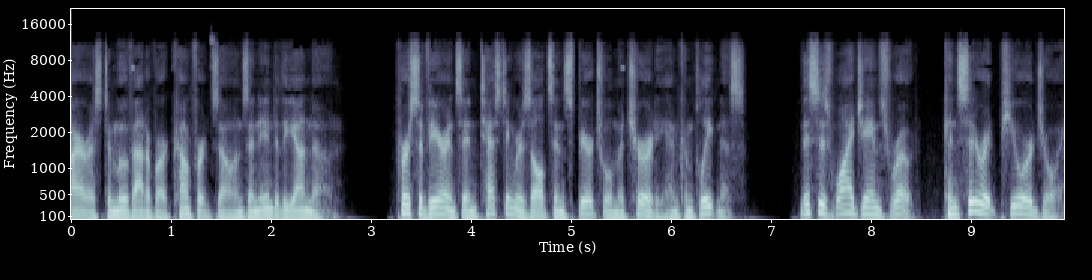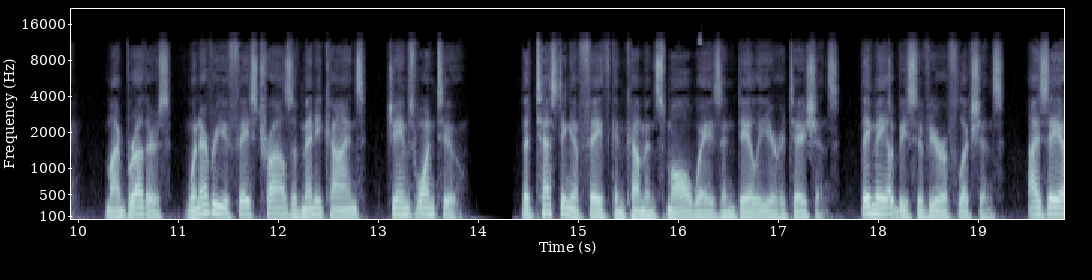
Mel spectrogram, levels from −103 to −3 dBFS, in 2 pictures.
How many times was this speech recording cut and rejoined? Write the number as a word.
one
